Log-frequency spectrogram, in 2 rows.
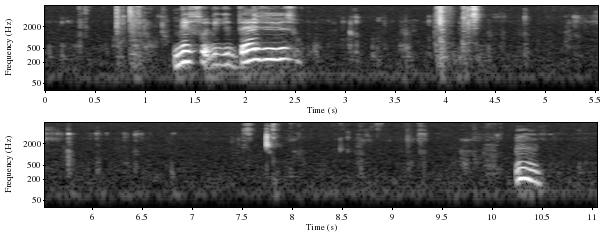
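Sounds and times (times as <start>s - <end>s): chewing with mouth clicks: 2.6s - 10.6s.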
